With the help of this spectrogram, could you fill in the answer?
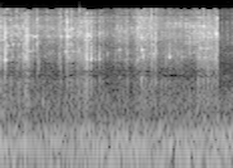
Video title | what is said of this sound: What Happens When You Carbonize Coconuts? | Sounds metallic. Now, these are both mostly carbon, but the shell is a lot more dense, and that's what's giving it the metallic sound when you drop it.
